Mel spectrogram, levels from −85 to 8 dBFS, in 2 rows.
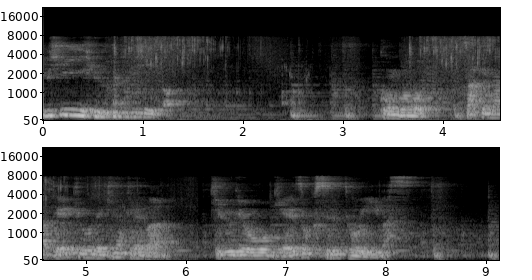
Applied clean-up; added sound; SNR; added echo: none; Sink (filling or washing); 17 dB; reverberation time 0.7 s.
